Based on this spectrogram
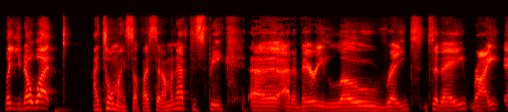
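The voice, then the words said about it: Hoarse, strained voice. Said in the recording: “my voice is jacked up because I did a little bit too much screaming yesterday”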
